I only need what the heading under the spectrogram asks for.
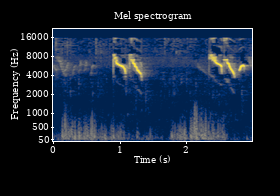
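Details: High descending chirp runs of an oriental white-eye, ngalas style with 1234 beats, serving as a singing lure, partly masked by heavy low fluttering and rustling sounds.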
